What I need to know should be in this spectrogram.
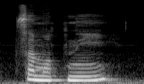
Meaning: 1. himself 2. lonely
- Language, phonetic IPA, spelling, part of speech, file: Czech, [ˈsamotniː], samotný, pronoun, Cs-samotný.ogg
